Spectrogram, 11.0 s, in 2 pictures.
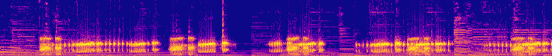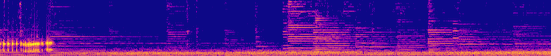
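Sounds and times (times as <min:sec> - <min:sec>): soft background music: 0:00.0 - 0:11.0
animal rasping calls: 0:00.4 - 0:06.0.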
